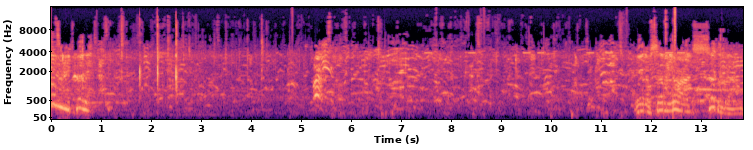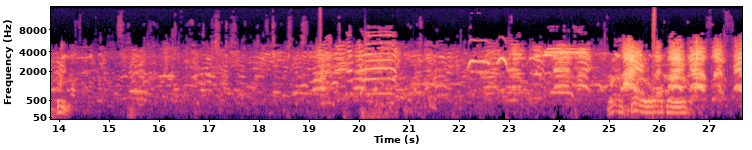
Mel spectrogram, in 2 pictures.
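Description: Young men on the sideline shout and call out.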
